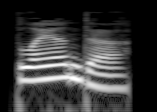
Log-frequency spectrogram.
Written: blanda

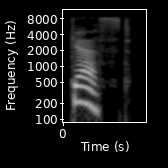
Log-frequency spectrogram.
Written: guessed

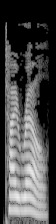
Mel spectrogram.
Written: tyrel

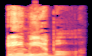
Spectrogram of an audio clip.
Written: amiable

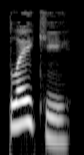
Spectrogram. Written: blakey

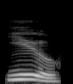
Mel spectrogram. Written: Yue

